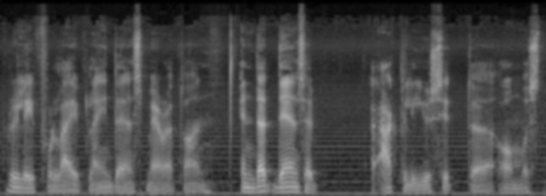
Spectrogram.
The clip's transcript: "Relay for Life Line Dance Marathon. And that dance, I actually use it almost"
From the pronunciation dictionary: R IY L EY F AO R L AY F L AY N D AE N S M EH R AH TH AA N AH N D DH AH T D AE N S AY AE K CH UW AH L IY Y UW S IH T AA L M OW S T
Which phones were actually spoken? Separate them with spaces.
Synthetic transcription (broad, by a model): R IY L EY F AO R L AY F L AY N D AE N S M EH R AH T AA N AH N D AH T D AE N S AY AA K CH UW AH L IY Y UW S IH T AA L M OW S T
